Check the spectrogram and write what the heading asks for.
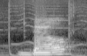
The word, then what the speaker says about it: dealt: Lalu yang berikutnya ada dealt sama dealt ya. Deal ya, ada t-nya, my bad pronunciation ya, mungkin agak miss ya.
